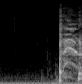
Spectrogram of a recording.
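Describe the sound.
A single abrupt cough from someone whose coffee went down the wrong pipe. The short, loud burst rises sharply out of a quiet, faintly humming background.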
